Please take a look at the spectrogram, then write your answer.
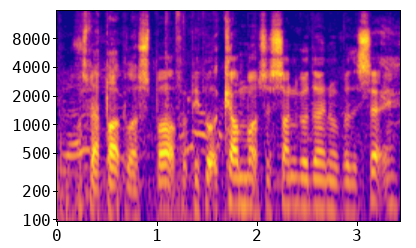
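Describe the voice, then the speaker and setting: There is noticeable background noise as a man speaks with a Scottish accent. His pitch is medium and his pace moderate. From Scotland. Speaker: travel vlogger. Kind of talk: travel vlog narration. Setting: outdoors. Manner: animated.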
